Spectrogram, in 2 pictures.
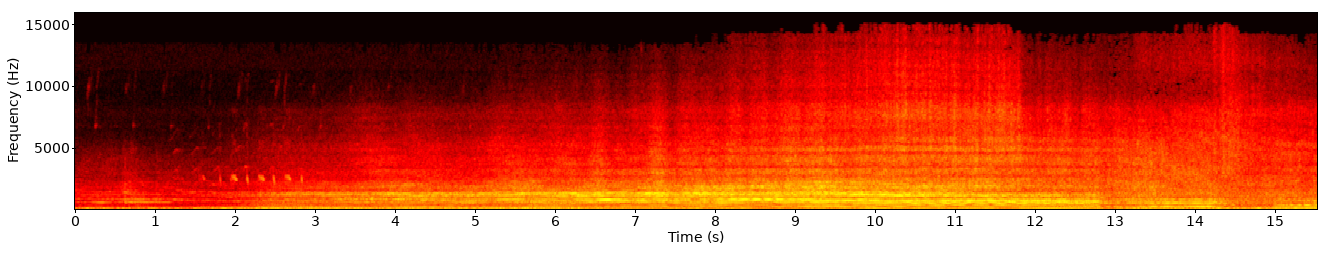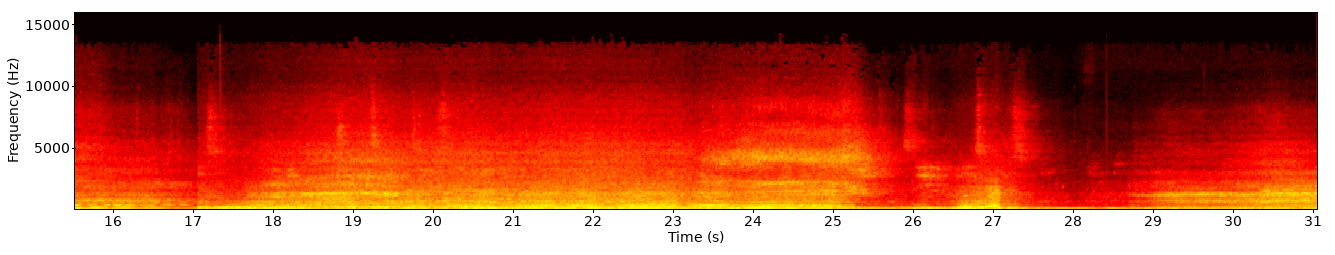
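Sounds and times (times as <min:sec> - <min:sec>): drag car engine at full throttle: 0:02.5 - 0:27.6, 0:28.7 - 0:31.0.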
